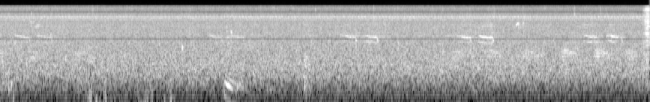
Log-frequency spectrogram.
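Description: Outdoor ambience: a steady hiss, with short high bird chirps in pairs repeating every couple of seconds, and a brief low falling sound about four seconds in.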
